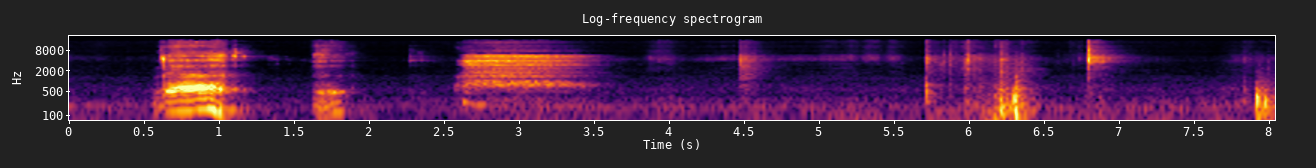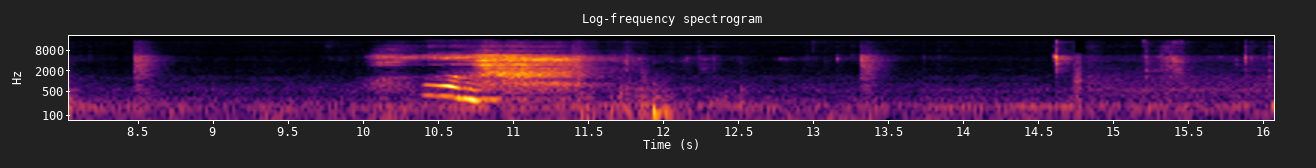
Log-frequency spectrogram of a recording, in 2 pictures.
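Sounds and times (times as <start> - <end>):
person burping: 0.6 - 2.0.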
